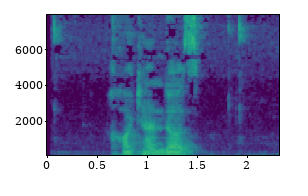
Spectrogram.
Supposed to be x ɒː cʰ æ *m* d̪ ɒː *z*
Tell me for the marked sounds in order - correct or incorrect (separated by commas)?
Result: incorrect, correct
